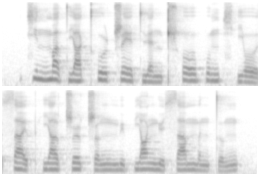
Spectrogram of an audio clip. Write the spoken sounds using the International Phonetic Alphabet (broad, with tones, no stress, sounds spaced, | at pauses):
t͡ɕ i˥˧ n m ä˥˩ t̪ j ä˧˥ kʰ u˥ ʈ͡ʂ e˥˩ ɪ̯ t̪ ɥ ɛ˨˩ n ʈ͡ʂʰ o˥ ʊ̯ p ʊ˥ ŋ t͡ɕʰ j o˨˩ ʊ̯ s a˥˩ ɪ̯ pʰ j ä˥ ʈ͡ʂ ɻ̩˥ ʈ͡ʂ ɤ˧˥ ŋ m y˨˩ p j ɑ˥ ŋ y˨˩ s ä˥ m ə˥˩ n t̪ ʊ˧˥ ŋ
